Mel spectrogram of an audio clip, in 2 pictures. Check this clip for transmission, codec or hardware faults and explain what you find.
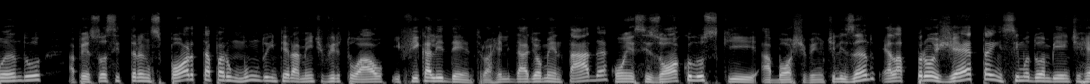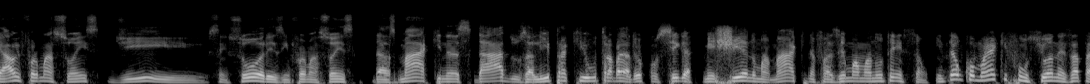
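There's a cluster of network trouble around 14.5 seconds, then a bitrate drop that lasts to the end, with a speed-up inside it.

Right after "informações de sensores informações", at 14.51 to 14.61 s, there's a short stall from a late packet. The jitter buffer ran dry, so the receiver stretched the last sound for 80 ms until the packet showed up. Nothing is lost, but the sound hangs a beat too long.

Two bursts of short concealed packet loss follow, at 14.65 to 14.68 s and 14.77 to 14.87 s. Each time about 20 ms never reached the decoder, and the gap was patched by extending the preceding sound before blending back in. You hear a quick smear or wobble, and the second patch adds a little extra length.

From 15.06 s to the end there's a call bitrate drop. Opus falls from 32 to 8 kbps and its bandwidth from 20 kHz to 6 kHz, sitting at the bottom for about 5.1 s. 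The speech goes muffled and watery, losing its top end.

Between 16.60 and 18.03 s there's a jitter buffer speed-up. The buffer held more than it wanted, so the receiver snipped out pitch-period slices, roughly a tenth of a second in total. Speech runs about 6% fast at unchanged pitch, so it sounds slightly rushed.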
